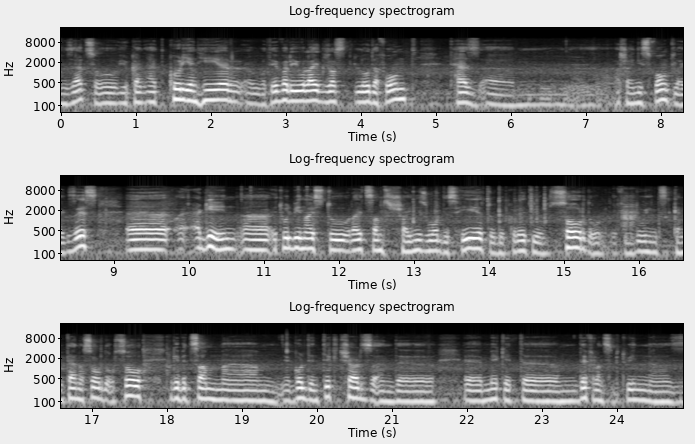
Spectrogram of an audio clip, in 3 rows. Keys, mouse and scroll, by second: 0.0-5.1 drag, 5.1-6.0 scroll up 3, 6.0-6.4 scroll up 2, 10.8 click, 11.6 click, 13.2 Tab, 14.0 BackSpace, 14.3 BackSpace, 14.5 BackSpace, 14.7 BackSpace.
